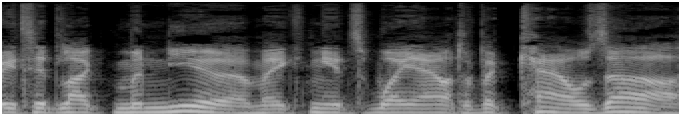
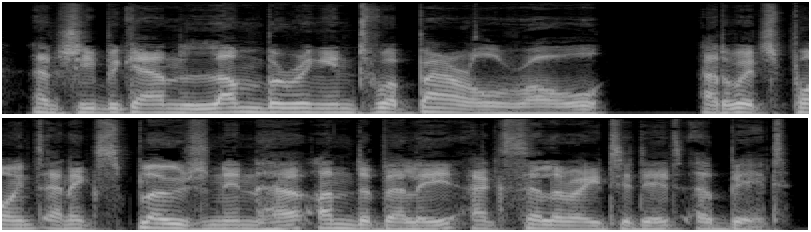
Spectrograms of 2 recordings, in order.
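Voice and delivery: usual speaking voice

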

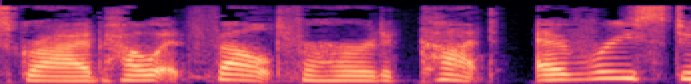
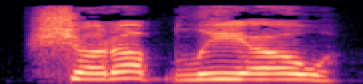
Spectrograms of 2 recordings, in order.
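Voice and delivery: higher, irritated retort; irritated snap; 3 semitones higher, 3 dB louder, slower than usual. A narrator's reading. Boys silencing Leo as one, irritated. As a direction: cut him off, annoyed. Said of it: "the boys all said as one".

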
